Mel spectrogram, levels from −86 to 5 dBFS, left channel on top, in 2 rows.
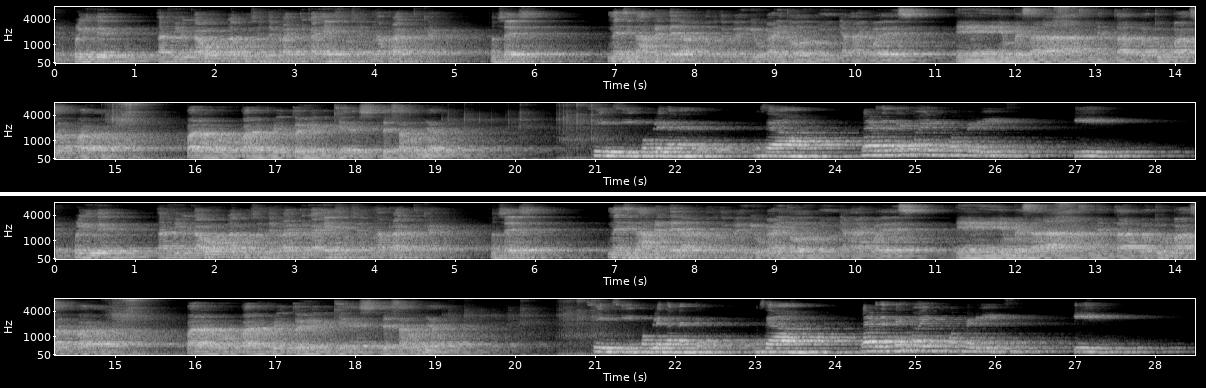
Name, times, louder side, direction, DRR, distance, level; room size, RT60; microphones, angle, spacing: voice 1, 0.2-0.8 1.3-4.8 5.5-5.9 6.9-10.7 11.3-15.0 15.9-19.1, left 1 dB, 10° left, -6 dB, 0.3 m, -22 dB
sound 1, 12.3-12.7 13.0-13.1 14.8-15.3 18.3-18.8 19.1-20.1 20.5-21.0, left 2 dB, 55° left, 0.8 m, -37 dB
voice 2, 20.9-22.4 23.0-23.7 24.3-26.1 27.0-27.4, equal, 55° right, -3 dB, 0.6 m, -20 dB
4.9 x 2.1 x 3.1 m, 2.9 s
head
